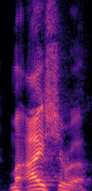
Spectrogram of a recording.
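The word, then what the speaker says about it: מעשר: verses 8 through 10 means 10th in the Hebrew it's pronounced maishira ten percent of every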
